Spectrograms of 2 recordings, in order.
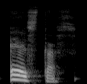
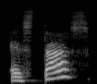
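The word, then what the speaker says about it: estás: мали б читати естас, але так як ми чуємо естас, то ми ставимо графічний наголос.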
